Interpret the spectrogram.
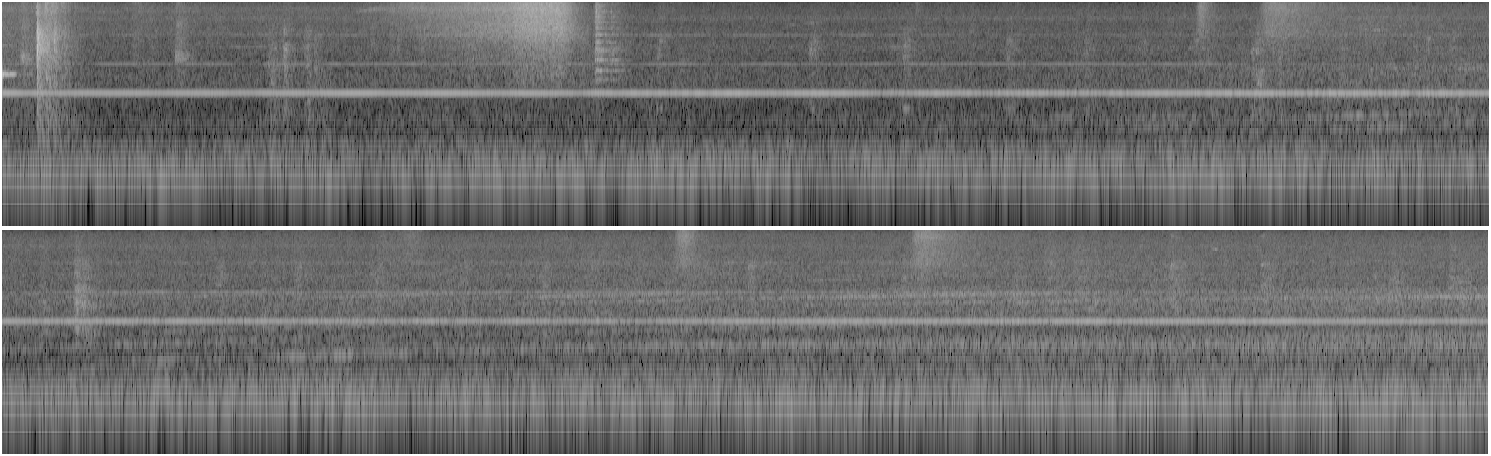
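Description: Inside a Comeng electric suburban train carriage as it gathers speed: a steady rumble of the running gear under a constant high whine, with the traction motors' whine rising slowly in pitch as the train accelerates. A brief hiss comes about four seconds in, and occasional sharp clicks are heard.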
